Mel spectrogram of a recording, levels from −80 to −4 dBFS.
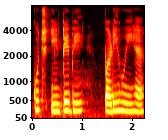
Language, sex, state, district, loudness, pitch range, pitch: Hindi, female, Chandigarh, Chandigarh, -16 LUFS, 210-230 Hz, 220 Hz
